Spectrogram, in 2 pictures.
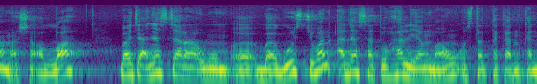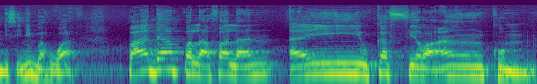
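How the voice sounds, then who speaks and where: A man judging a Quran recitation contest, giving careful feedback and slowly chanting words to show the right pronunciation. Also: a little high, darkish tone. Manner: deliberate, slowly chants Arabic words to model them.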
